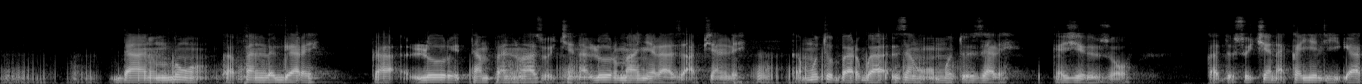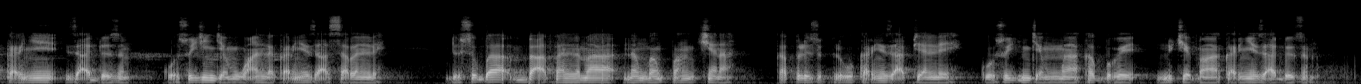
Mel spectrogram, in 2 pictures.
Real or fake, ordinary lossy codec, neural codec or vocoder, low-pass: real; MP3, 48 kbps; none; 9.9 kHz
